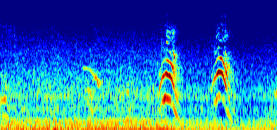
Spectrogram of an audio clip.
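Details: Five-day-old Estes puppy squealing: a faint descending whine, then two loud arched cries, each sweeping up and quickly down, about half a second apart, over a constant low electrical hum.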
